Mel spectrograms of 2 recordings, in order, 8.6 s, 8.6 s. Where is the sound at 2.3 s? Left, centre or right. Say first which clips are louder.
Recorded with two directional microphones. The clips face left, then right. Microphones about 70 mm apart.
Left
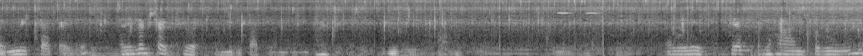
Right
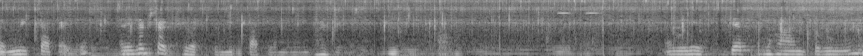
Right 3 dB; right.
